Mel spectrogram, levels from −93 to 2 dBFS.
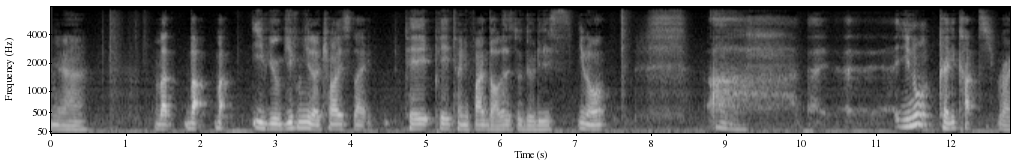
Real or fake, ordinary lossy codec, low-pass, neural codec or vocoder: fake; none; 7.2 kHz; autoencoder, 48 kHz, 32 numbers a frame, DAC-VAE, trained on Japanese speech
